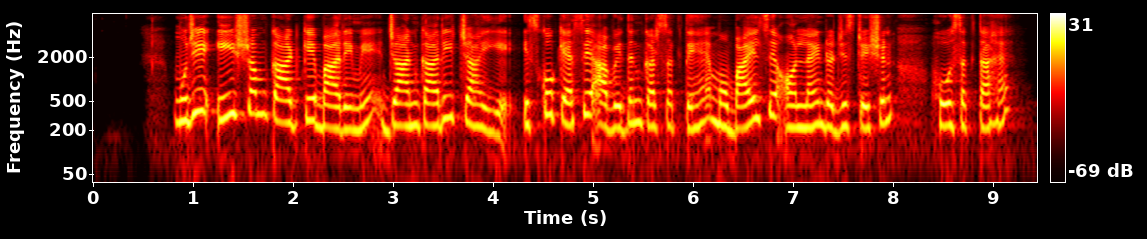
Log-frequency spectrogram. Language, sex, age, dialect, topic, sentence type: Hindi, female, 25-30, Garhwali, banking, question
